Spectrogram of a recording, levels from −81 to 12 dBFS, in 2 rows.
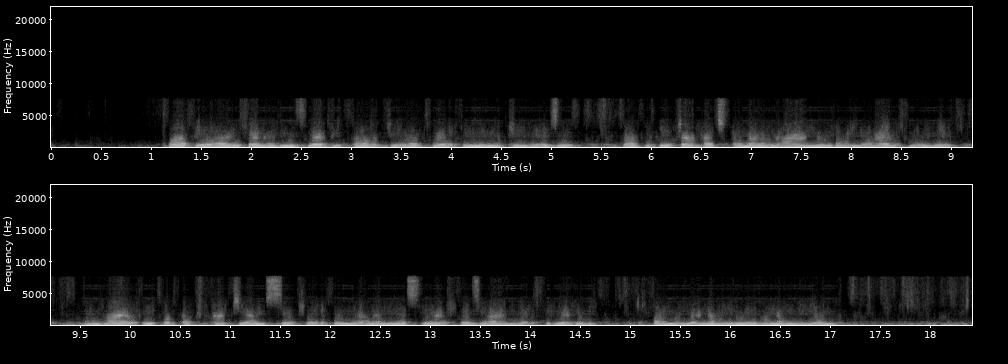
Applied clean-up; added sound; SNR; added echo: neural separator model SepFormer DNS4.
